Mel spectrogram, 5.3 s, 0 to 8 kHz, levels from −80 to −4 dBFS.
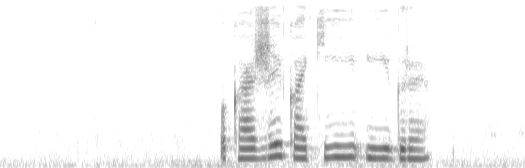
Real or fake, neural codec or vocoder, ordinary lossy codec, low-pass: fake; codec, 16 kHz, 2 kbps, X-Codec, WavLM features, trained on Multilingual LibriSpeech; none; 7.2 kHz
